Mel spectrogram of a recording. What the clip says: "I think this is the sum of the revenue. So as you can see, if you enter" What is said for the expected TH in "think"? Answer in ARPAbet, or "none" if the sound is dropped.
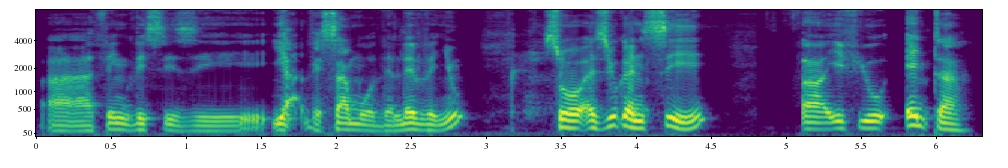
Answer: TH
